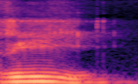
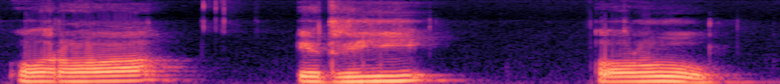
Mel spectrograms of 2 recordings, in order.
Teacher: اچھا را، اس کو اوری نہیں کریں گے بلکہ ری. را کے نیچے زیر ہو تو اس کو ری پڑھیں گے، اس کو موٹا نہیں کریں گے جی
